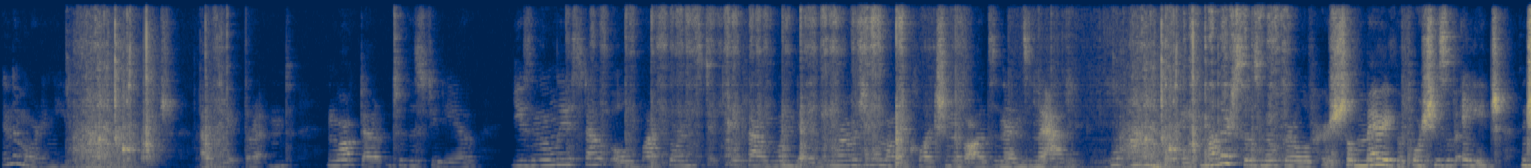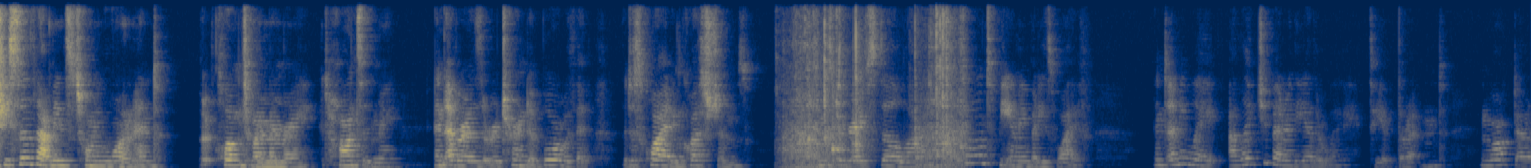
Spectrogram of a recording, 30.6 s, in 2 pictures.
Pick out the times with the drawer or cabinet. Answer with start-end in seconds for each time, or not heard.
0.7-2.3, 11.1-12.6, 23.1-25.0.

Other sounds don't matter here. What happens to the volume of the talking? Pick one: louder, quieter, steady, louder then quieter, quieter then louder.
louder then quieter.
